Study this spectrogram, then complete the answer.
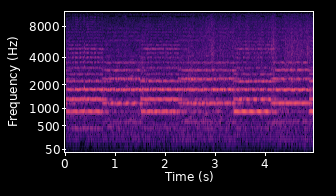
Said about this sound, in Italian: Le sirene, gli scontri degli agricoltori davanti alla sede dell'Unione Europea a Bruxelles, cosa c'entra? Sentiamo.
